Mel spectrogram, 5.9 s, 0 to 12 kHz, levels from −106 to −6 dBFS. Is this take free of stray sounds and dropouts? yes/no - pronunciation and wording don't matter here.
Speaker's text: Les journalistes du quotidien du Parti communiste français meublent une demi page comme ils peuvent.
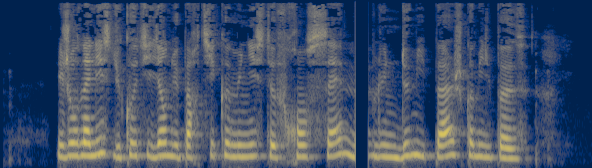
no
